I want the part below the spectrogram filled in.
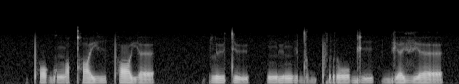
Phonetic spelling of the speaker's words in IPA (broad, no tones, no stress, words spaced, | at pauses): pʰɔɡoŋɔqʰɔ ji pʰɒjɛ | plyty | ŋyŋidob pʰroɡi | bʲɛ vʲɛ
